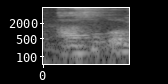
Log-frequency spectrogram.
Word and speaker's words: AskUp: 우리 는 영어 단어 "AskUp" 을 한국식 으로 발음 하여 " 아스업 " 이라 고 부릅니다 .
